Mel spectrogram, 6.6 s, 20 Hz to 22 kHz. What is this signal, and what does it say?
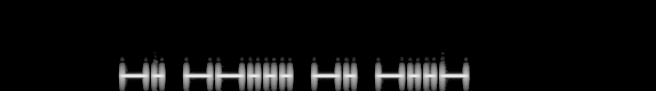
Morse code, heard as a keyed tone, about 15 wpm, 700 Hz. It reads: N7NX
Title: USA Call Signs - 4 Characters - 15wpm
